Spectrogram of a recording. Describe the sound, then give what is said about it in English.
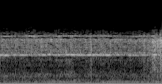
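A telephone in the private office of Britt Reed, publisher of the Daily Sentinel, rings early in the evening in one continuous, bright, shrill burst lasting under two seconds, steady and fairly loud, with no voices over it. “Early that evening, Britt Reed, publisher of the Daily Sentinel, sat in his private office signing letters when his phone rang.”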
